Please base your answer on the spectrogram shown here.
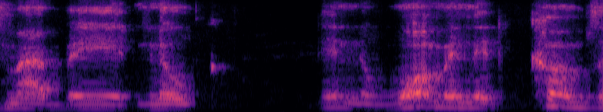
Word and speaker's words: Nowak: The judge proceeds to call him Nowak. Then the judge finally corrects himself, calls him Noak. Then the prosecutor calls him Nowak. Says, my bad, Noak.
